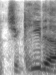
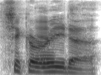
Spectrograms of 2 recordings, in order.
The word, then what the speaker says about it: Chikorita: Chiquita, I believe, is the name. That's just what I call it because I think of Chiquita the banana. Chikorita. Yeah, there's another Chikorita, syllable in there.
